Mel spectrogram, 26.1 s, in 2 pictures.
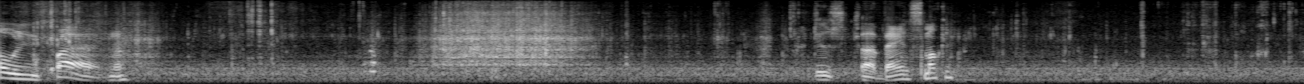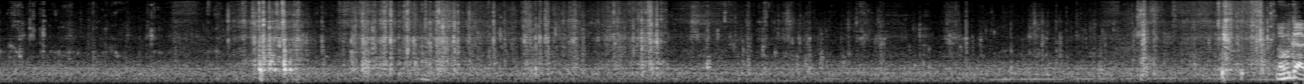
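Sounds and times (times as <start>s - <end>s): food rustling: 0.0s - 8.2s, 9.6s - 26.0s
people chewing and crunching food: 0.0s - 26.0s
steady low hum: 0.0s - 26.0s.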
